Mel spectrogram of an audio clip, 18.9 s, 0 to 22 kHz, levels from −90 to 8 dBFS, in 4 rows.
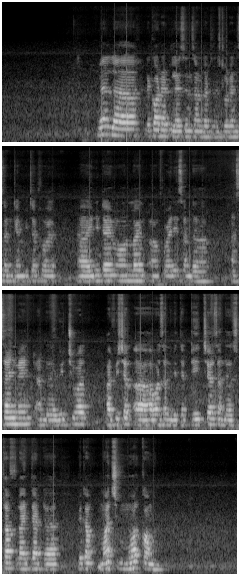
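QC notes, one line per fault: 0.25 to 18.74 s, periodic USB or driver dropouts: a steady tick every 0.25 s, heard only while speech is present. Each time roughly a millisecond of audio drops to silence as a background task stalls the USB bus or audio driver on a fixed schedule.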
